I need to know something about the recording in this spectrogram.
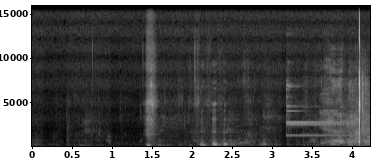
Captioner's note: laughs; all laughs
